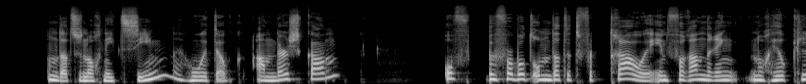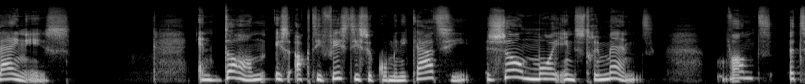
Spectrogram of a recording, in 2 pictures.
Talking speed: 115 wpm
